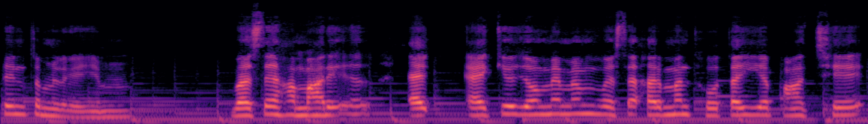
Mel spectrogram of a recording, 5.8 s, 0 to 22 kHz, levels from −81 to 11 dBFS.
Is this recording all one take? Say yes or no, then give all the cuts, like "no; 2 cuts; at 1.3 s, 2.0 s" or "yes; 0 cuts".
yes; 0 cuts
